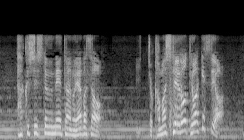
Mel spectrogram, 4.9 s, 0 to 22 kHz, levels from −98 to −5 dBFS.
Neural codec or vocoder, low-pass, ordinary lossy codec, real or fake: none; none; none; real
